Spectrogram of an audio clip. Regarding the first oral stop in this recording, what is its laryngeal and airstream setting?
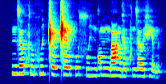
click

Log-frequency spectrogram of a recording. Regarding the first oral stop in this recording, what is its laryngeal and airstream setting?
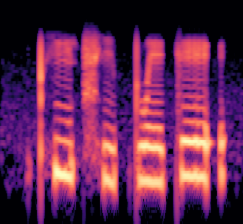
aspirated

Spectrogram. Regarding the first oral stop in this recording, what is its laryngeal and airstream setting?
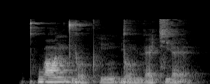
aspirated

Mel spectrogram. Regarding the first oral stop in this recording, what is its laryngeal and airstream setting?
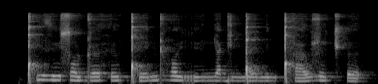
click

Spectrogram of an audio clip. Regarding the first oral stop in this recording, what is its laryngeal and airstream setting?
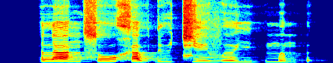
implosive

